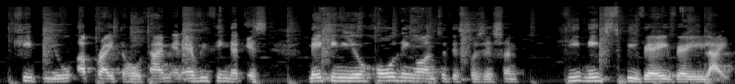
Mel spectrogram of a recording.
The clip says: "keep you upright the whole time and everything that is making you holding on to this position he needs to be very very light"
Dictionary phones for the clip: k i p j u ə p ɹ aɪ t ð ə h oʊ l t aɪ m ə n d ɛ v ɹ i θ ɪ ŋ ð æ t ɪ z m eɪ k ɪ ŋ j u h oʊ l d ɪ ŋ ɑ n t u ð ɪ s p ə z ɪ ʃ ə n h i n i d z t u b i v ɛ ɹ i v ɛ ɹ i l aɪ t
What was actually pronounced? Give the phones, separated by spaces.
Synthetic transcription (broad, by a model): k i p j u ə p ɹ aɪ t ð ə h oʊ l t aɪ m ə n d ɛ v ɹ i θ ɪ ŋ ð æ t ɪ z m eɪ k ɪ ŋ j u h oʊ l d ɪ ŋ ɑ n t u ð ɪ s p ə z ɪ ʃ ə n h i n i d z t u b i v ɛ ɹ i v ɛ ɹ i l aɪ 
